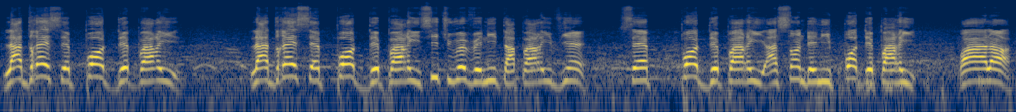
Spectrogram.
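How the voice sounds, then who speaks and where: Holding his phone while filming at an outdoor city street camp, a young livestreamer urges viewers emphatically, repeating himself. His high voice has a sharp tone, and he talks a little slowly.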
